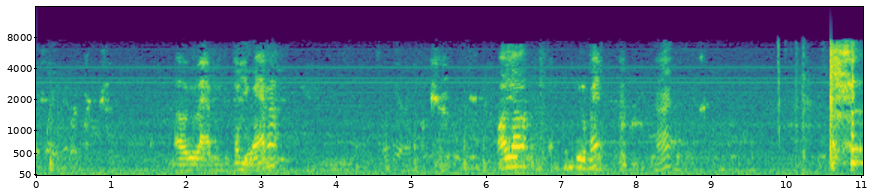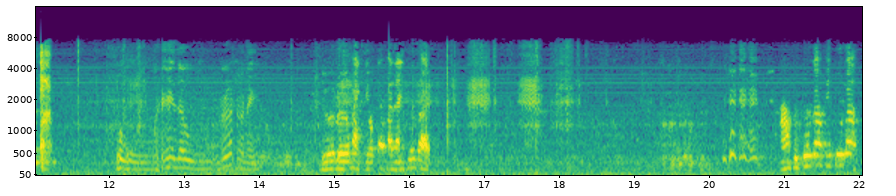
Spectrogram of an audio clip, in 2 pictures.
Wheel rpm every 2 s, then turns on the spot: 0, 0, 0, 0, 0, 0, 0, 0, 0, 0, 0.
none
